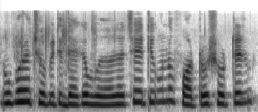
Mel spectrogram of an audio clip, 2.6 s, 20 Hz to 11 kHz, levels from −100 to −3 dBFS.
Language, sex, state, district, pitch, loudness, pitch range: Bengali, female, Tripura, West Tripura, 285 Hz, -15 LUFS, 260-325 Hz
